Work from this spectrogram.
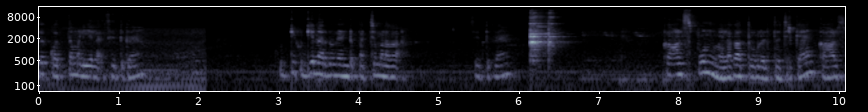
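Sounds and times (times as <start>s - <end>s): metal kitchenware clinking: 6.1s - 6.8s.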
